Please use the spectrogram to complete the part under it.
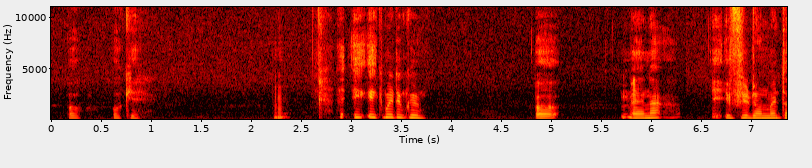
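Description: A young woman speaks up close.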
